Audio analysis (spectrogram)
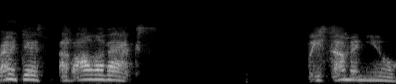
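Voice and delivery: hushed whisper. In a group roleplay scene, calling out to someone, whispering. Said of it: "You don't have to whisper".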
